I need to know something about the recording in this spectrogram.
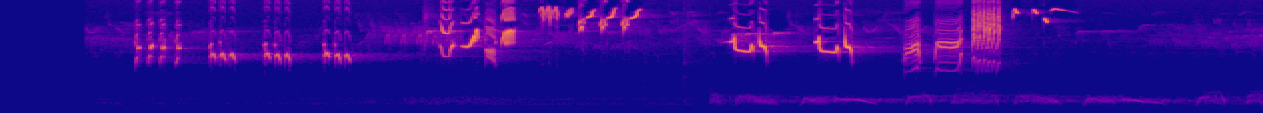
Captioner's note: bird song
